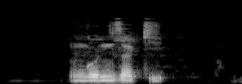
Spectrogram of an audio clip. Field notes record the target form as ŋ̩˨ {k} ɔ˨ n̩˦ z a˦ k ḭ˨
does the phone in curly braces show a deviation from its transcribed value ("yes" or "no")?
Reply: yes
